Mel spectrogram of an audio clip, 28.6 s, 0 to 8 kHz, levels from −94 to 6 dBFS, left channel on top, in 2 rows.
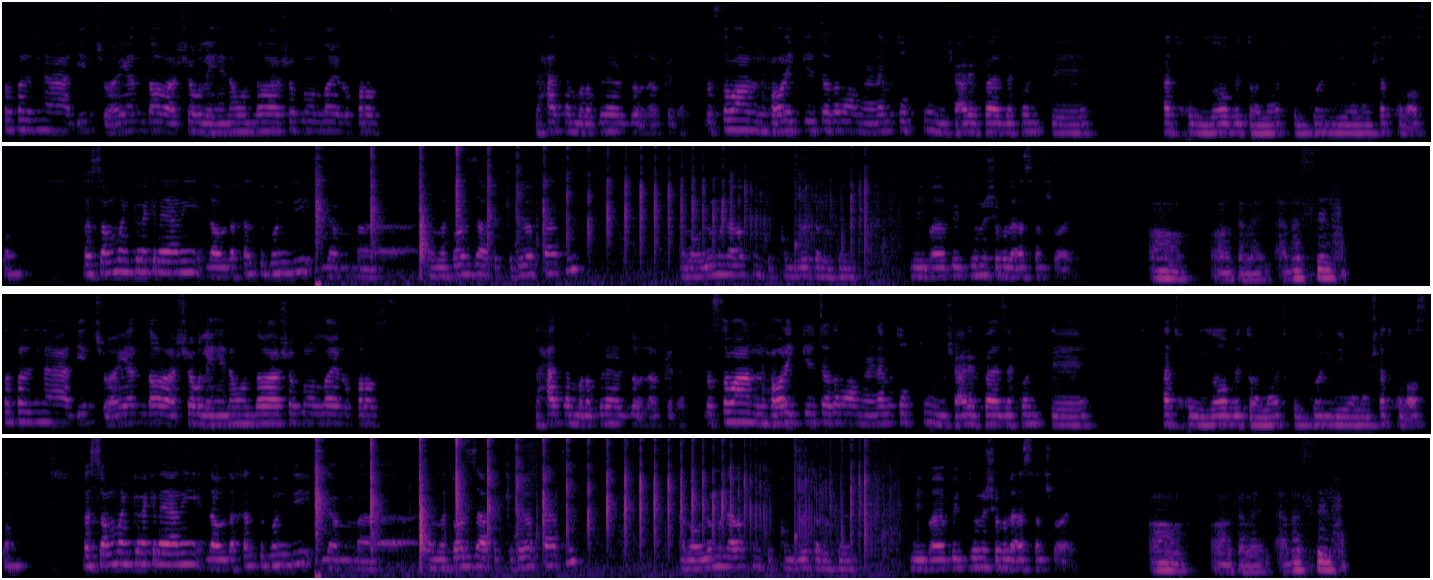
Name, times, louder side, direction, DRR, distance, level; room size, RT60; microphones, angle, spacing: voice 1, 0.0-3.8 5.3-10.9 11.6-14.5 14.8-20.1 21.1-22.9 23.4-25.0, right 4 dB, 80° right, 0.8 m, -57 dB
sound 1, 17.4-17.6 17.9-23.3, right 9 dB, 35° right, 0.3 m, -50 dB
voice 2, 25.8-27.7, right 1 dB, ahead, 0.9 m, -57 dB
2.5 x 2.4 x 2.8 m
head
